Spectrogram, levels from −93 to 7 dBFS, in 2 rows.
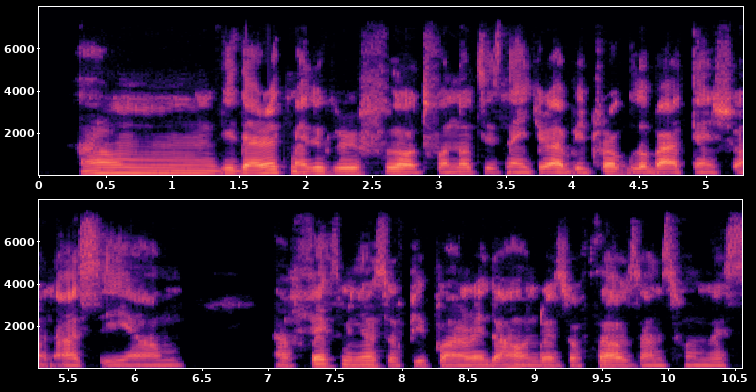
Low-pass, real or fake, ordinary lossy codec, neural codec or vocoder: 7.2 kHz; real; none; none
